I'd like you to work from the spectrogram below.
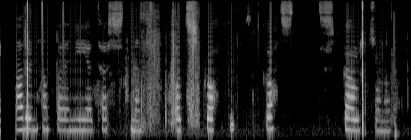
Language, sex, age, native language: Icelandic, other, 13, Icelandic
